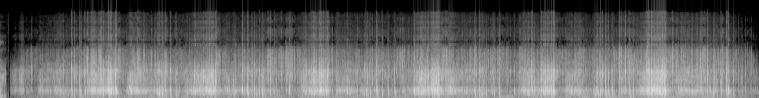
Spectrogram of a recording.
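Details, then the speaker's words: Pleural friction rub heard on lung auscultation after coughing: rough, grating, intermittent scraping bursts recur with each breath, described as changing with stethoscope pressure and caused by roughened but still mobile pleural layers. "шум трения плевры возникает при наличии неровностей шероховатости плевральных листков и сохраненный их подвижности друг относительно друга"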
